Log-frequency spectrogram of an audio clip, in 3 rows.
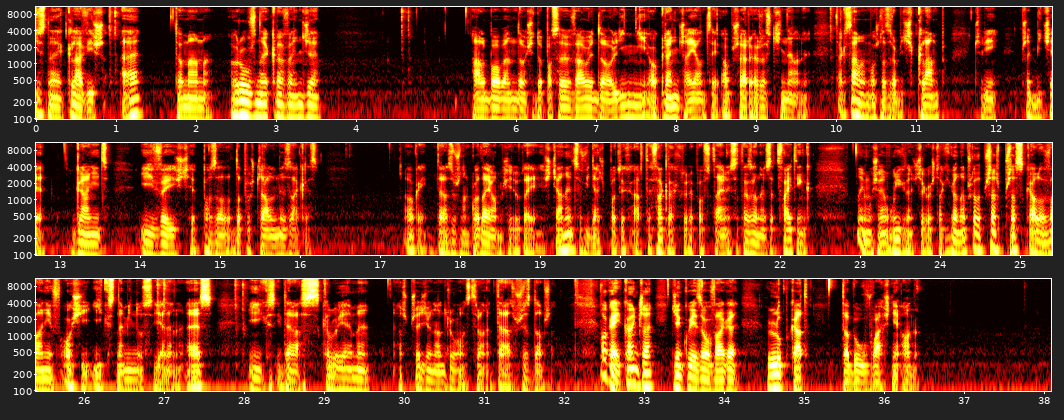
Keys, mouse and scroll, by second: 0.8 e, 4.5 e, 9.9 c, 16.5 click, 17.9-19.0 middle drag, 19.0-19.6 scroll up 1, 19.7-21.5 middle drag, 21.6-23.1 middle drag, 23.3 scroll down 1, 26.8 s, 31.0 click, 32.3 a, 33.4-33.8 scroll down 3, 33.8 shift+click, 34.0 shift+middle click, 35.2-36.6 shift+drag.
